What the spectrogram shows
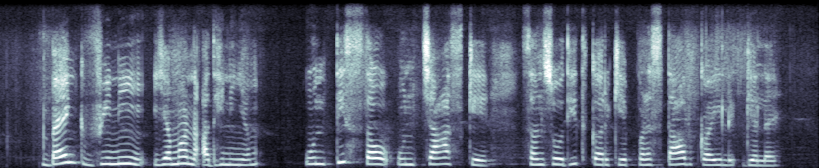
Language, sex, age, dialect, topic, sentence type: Magahi, female, 56-60, Southern, banking, statement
